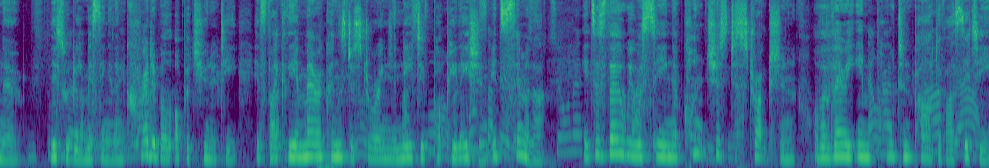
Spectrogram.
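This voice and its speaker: A woman talks at a fairly quick pace with a fairly high pitch and ordinary pitch variation. Noticeable background noise runs behind her. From Venice, Italy. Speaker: interviewee, Venetian resident. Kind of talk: interview.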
